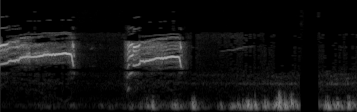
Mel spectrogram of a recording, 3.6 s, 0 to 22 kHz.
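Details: Juvenile bald eagles in Southwest Florida, July 2020, moving from nest to pond to a snag tree; two long whistled squeals, then gusty low wind noise.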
